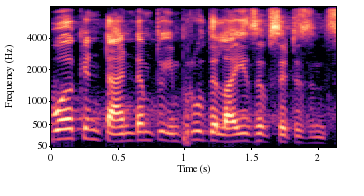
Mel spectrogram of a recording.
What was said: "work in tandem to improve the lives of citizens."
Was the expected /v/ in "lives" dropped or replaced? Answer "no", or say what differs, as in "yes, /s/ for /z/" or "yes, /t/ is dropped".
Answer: yes, /v/ is dropped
